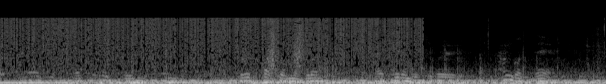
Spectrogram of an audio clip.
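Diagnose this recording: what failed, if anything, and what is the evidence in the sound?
Low-bitrate audio saved at a high bitrate, throughout, at the codec stage: nothing above 9.1 kHz. The likely cause is a low-bitrate MP3 re-encoded at a high bitrate, which cannot restore the removed band.

Unreliable data bit, from 0.00 to 4.23 s, at the converter or storage stage: a steady crackle of equal-sized spikes, heard even between sounds, from one marginal bit randomly flipping.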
